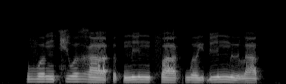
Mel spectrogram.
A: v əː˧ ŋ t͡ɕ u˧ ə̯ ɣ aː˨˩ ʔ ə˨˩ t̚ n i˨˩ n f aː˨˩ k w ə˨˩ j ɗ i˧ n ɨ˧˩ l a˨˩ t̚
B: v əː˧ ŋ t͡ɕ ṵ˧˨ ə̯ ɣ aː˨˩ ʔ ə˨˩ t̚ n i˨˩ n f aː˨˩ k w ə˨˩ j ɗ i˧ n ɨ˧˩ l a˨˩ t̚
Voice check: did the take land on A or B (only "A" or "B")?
A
